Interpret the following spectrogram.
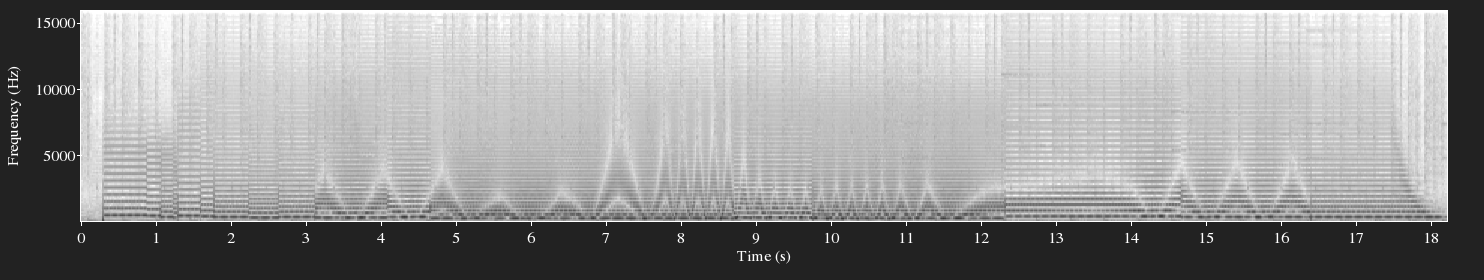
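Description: DIY modular synthesizer playing through a homemade phaser module: a quick run of falling notes, then longer held notes that change every few seconds. A slow sweep moves through the upper part of the tone as the phaser's rate is turned.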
